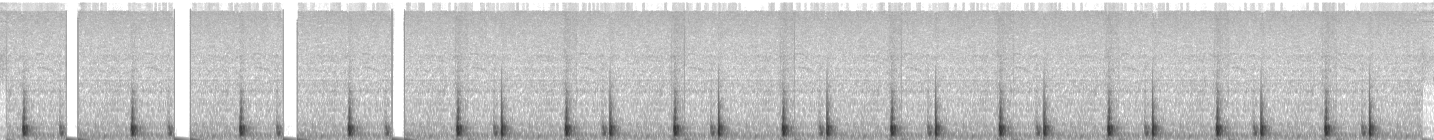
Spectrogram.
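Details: Mitral stenosis: loud first heart sound, opening snap and low-pitched rumbling diastolic murmur, best heard at the mitral area with the patient in the left lateral position.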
